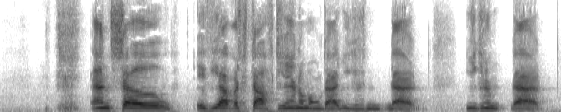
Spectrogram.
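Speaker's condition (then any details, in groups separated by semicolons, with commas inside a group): Profound deafness, congenital; wears cochlear implants, hears less well than typical but enough for conversation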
